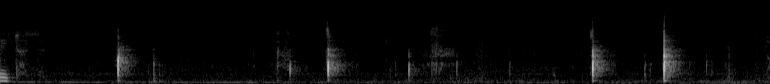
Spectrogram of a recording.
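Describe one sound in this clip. A knife taps on a cutting board as vegetables are chopped.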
